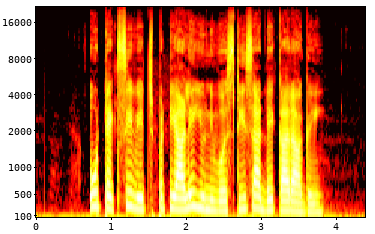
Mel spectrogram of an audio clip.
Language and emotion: Punjabi, neutral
